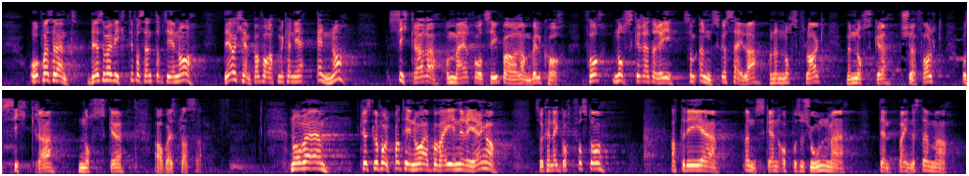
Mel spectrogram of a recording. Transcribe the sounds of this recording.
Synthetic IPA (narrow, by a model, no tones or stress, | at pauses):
ʔɔpʰɾɛsɪd̪ɛnt̪d̪ɛsɔmæɾʋɪkt̪ɪfɔʁsɛnt̪əpɑt̪ʰiːənːoː | d̪̥ɛæɾɔçɛmpɑfɔɾɑt̪mɛkʰɑnjeːɛnːɔ | sɪkʁɑʁəɔmæɪʁfɔʁʉt̪siːɡ̚bɑːʁəʁɑmʋɪlkʰoːʁ | fɔʁnɔʁskəʁɛd̪əʁiːsɔmʔœnskəʁɔsæɪlɑʉnənɔʁskflɑːɡmɛnɔʁskəʃøːfɔlkɔsɪkʁɑ | nɔʁskəʔɑ̰ʁbæɪspʰlɑ̰sə̰ʁ | nɔʁ | kʰʁɪst̪ləfɔlkəpɑʁt̪ʰiːənoːæpɔʋæɪɪnːɪʁɛjeːʁɪŋɑsɔkʰɑnjɛɡɡɔt̪ːfɔʁst̪oː | ɑt̪d̪ɪ | ʔœnskəʁæɪnʔɔ̰pːʊsɪʃuːnmɛd̪̥ɛmpɑɪnːəst̪ɛmːəʁ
